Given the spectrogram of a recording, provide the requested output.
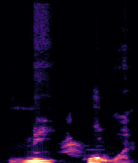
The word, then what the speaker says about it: Mikawan: But my name right pronunciation is Mikawan. It's a 3-syllable word.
